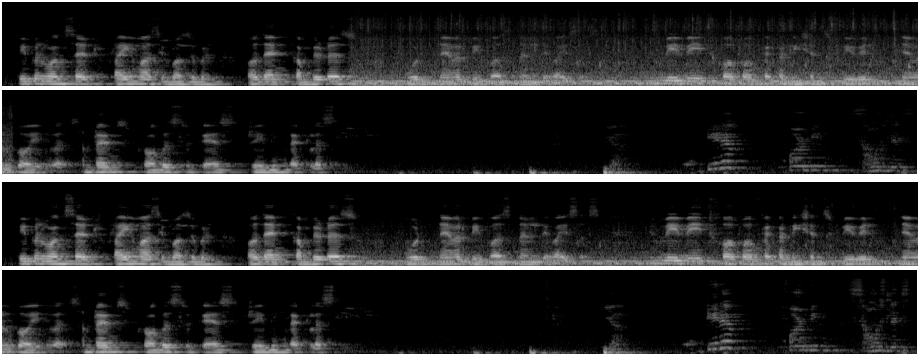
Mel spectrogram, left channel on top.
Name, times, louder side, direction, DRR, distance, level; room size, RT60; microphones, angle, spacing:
voice 1, 0.2-3.7 4.0-6.0 6.5-12.5 16.0-16.1, right 1 dB, 20° right, 0.8 m, -27 dB
sound 1, 3.4-9.3, left 3 dB, 75° left, 0.5 m, -32 dB
voice 2, 16.2-18.2, right 2 dB, 70° right, 4.0 m, -45 dB
18.5 x 11.5 x 4.6 m
head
